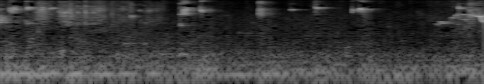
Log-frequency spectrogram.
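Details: High, clipped squeaks and chirps from lovebirds in a breeding aviary, repeated in short separate notes about every half second to second.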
